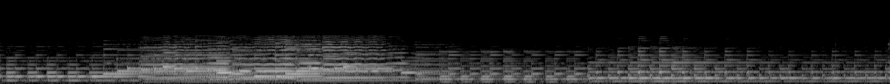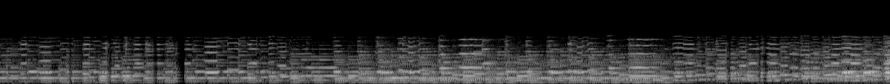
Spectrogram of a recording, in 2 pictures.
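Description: Music comes through a call path that carries nothing above 4 kHz, which points to a G.711 mu-law codec at 64 kbps.

At 8.62 s there is a short concealed packet loss. About 20 ms of audio never arrived in time. The receiver extended the last sound to cover the hole. It sounds like a brief smear.

From 9.02 to 10.03 s comes repeated packet loss, heard as robotic sound. Six gaps fall close together, the longest 74 ms. About a fifth of that stretch is patched. The music turns choppy, with pieces missing.

From 10.43 to 10.49 s another short concealed packet loss fills 40 ms. It is a quick wobble.

From 10.67 to 10.76 s there is a burst of packet loss. About 80 ms went missing in one run. The last sound is held and turned down as the gap goes on. Then the music jumps ahead.

From 16.16 to 17.02 s repeated packet loss returns. Five gaps hit, the longest 41 ms, covering about 16 percent of the span. 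The music sounds robotic and broken again.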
